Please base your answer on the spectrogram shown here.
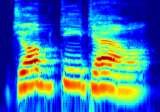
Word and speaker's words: Job: totally go with the job detail Adam. Yeah. Wow, I'm so glad I don't have that redeem. I've never been so more glad. Job detail item, but it's pronounced like the biblical character.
